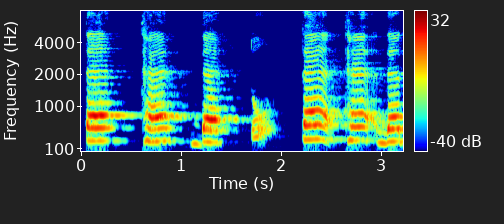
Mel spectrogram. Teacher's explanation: जीभ दांतों के बीच में आके उच्चारण कर रही है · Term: दंत्य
